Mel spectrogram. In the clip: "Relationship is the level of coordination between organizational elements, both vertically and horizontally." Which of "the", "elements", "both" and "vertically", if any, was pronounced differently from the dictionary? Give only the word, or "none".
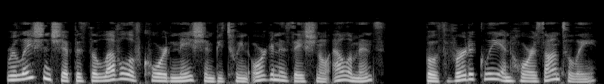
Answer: none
